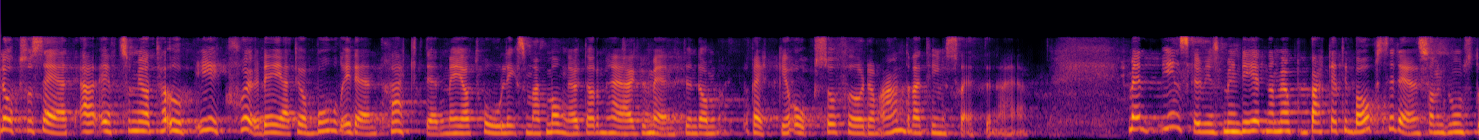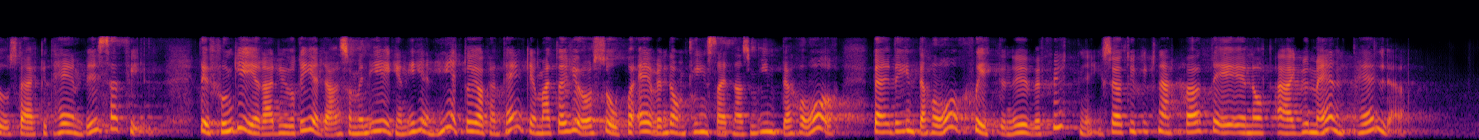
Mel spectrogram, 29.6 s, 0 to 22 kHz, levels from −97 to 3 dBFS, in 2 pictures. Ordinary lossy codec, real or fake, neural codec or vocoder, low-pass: none; fake; codec, 16 kHz, 4 kbps, X-Codec, HuBERT features, trained on balanced general audio; 7.2 kHz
